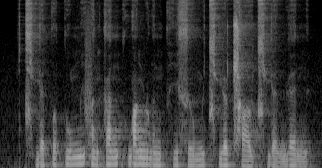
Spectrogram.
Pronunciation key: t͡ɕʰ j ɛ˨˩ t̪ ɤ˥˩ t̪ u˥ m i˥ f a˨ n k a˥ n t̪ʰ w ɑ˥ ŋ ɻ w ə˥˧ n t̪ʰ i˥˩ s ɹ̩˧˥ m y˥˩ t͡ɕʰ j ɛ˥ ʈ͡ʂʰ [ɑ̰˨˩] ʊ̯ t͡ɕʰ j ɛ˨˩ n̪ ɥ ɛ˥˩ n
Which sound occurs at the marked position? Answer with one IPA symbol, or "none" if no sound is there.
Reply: ɑ˧˥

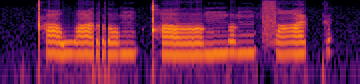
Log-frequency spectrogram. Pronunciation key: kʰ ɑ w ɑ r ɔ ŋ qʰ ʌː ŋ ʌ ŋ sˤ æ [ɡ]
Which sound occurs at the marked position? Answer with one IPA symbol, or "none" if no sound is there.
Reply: k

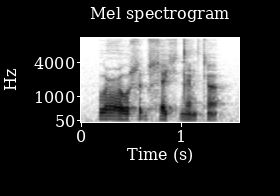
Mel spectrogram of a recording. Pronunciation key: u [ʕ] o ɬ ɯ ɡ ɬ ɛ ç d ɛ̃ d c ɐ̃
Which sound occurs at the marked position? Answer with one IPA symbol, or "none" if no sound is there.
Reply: ʕ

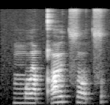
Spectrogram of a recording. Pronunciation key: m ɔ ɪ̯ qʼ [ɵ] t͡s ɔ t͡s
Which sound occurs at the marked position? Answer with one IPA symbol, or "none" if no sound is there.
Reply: ɵ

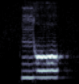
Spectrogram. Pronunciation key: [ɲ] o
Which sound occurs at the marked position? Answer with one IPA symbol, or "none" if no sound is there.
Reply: ɲ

